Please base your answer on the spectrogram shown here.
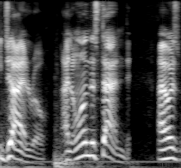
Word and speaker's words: Gyro: he was always like these these stupid Americans they don't know how to pronounce Giro they always call me gyro I don't understand I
